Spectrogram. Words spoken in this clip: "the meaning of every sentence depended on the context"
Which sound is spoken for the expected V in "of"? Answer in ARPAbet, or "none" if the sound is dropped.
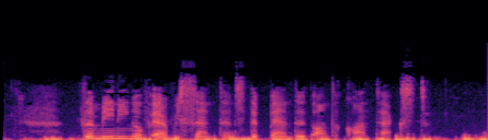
V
